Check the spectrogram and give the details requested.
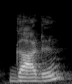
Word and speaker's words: garden: r sound it should be garden and are silent ga den garden father okay father but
